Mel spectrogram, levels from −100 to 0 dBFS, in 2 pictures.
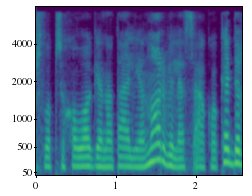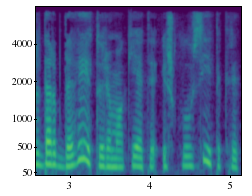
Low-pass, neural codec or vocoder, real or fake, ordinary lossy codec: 7.2 kHz; vocoder, 44.1 kHz, 80 mel bands, Vocos; fake; AAC, 32 kbps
